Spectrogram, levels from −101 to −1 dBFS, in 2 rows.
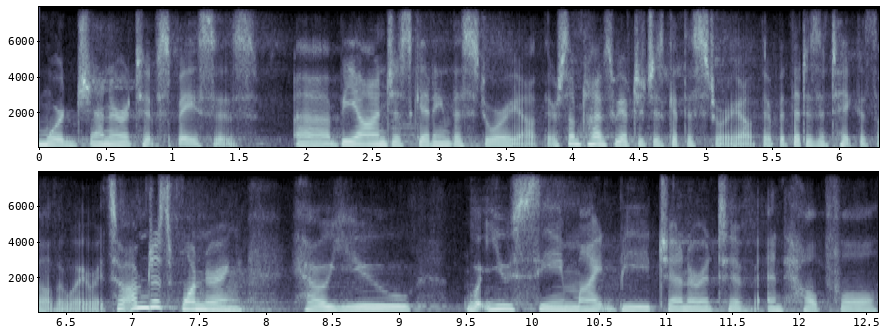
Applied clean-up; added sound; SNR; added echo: none; none; none; none.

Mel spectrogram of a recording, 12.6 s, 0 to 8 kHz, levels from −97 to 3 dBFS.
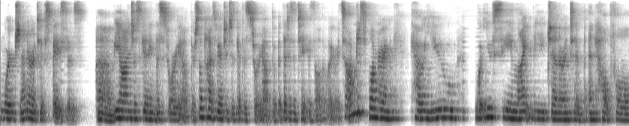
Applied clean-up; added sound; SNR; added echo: neural mask model DeepFilterNet 3.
